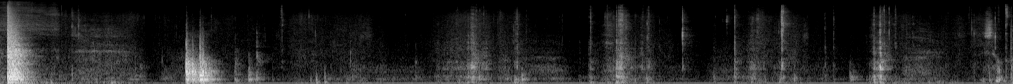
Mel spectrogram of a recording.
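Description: Hand carving of wood with a gouge, producing sharp, sparse knocks and scraping cuts at irregular intervals, close and fairly loud, with quiet gaps between strokes.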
